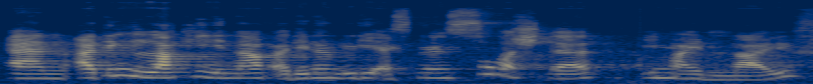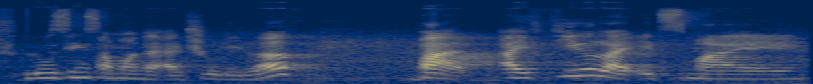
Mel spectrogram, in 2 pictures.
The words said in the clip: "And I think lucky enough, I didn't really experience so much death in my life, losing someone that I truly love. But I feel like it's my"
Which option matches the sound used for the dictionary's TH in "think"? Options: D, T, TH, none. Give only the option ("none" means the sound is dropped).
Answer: T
